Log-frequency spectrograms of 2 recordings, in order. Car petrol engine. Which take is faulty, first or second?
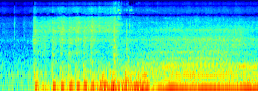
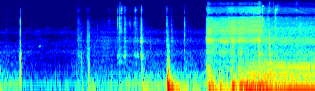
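first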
